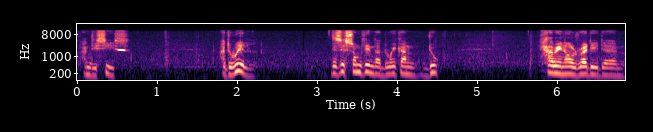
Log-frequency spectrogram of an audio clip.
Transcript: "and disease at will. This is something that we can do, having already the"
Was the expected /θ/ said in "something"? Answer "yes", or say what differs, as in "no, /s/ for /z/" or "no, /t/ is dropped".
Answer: yes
